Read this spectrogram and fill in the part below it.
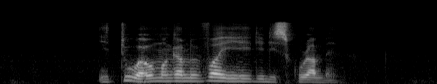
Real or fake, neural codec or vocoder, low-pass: fake; codec, 16 kHz, 0.3 kbps, FocalCodec; 7.2 kHz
